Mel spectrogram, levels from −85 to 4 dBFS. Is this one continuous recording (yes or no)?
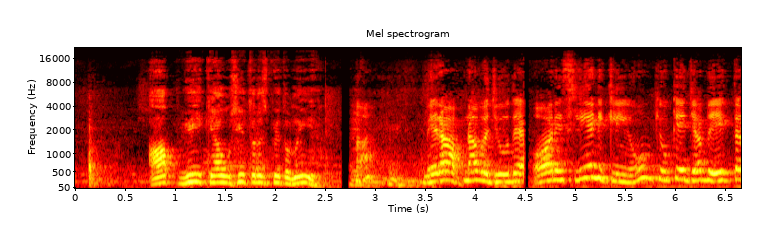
no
